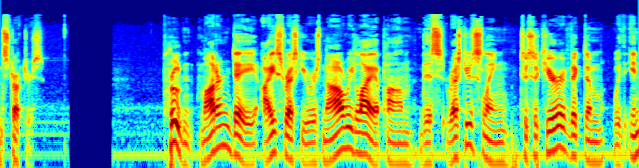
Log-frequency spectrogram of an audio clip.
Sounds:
speech

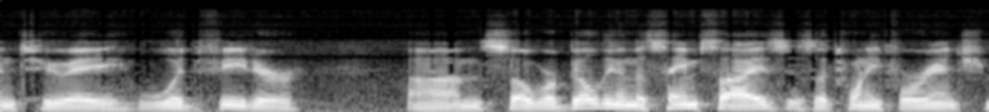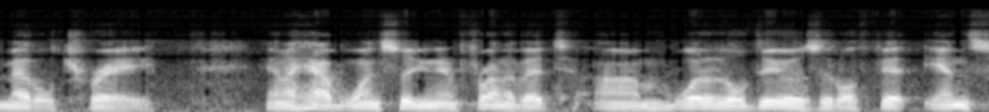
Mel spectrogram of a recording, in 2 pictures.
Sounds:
inside a small room
speech

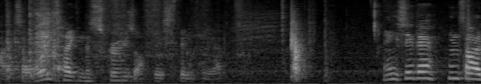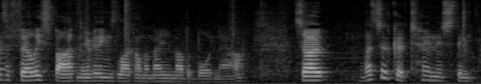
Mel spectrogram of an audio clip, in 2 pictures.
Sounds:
speech

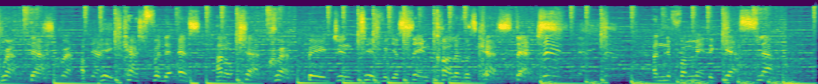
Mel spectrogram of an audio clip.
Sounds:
music

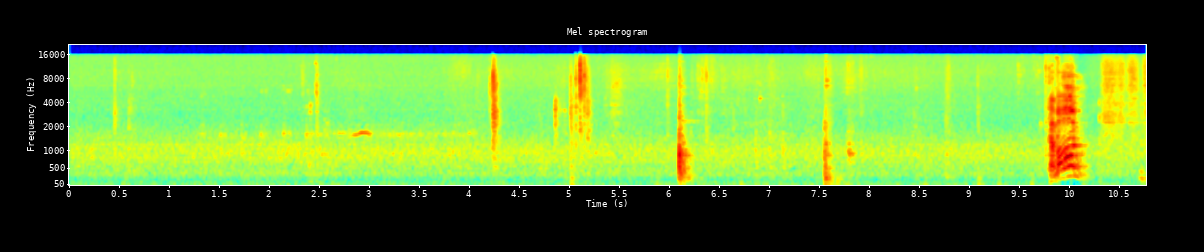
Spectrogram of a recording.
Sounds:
speech

